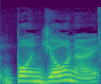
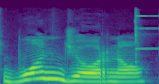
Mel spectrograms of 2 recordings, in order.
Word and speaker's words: Buongiorno: seven Italian words I beg you to stop mispronouncing Andiamo don't say Bongiorno it's Buon Giorno it's not makina put the stress on Ma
